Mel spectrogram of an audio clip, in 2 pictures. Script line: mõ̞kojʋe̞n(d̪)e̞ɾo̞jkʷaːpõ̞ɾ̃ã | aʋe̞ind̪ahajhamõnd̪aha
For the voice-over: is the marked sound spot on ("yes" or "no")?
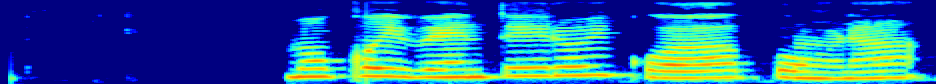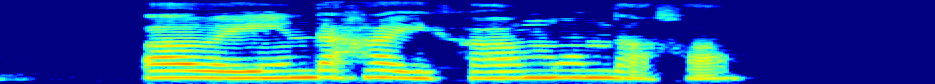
no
